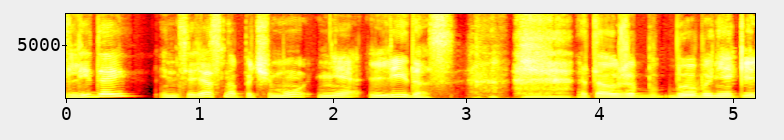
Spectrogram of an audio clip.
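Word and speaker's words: Lyda: Игорь Случак тлумачыць, что Y, вось гэта Y у литовскай читается як И, то бок это Лида, а не Лыда.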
